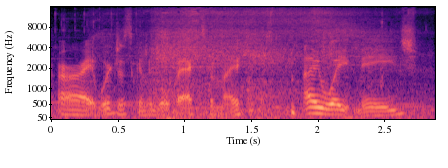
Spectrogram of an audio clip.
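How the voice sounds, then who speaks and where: Woman game streamer, casual commentary, congested from a cold, blunt and grumbling, animated pitch, faint music behind. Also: fairly quick, creaky. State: sick with chest congestion.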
